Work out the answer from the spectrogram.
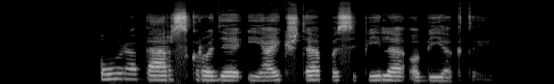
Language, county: Lithuanian, Vilnius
